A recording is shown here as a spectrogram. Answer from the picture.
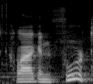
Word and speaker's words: Klagenfurt: It's Klagenfurt, actually, without the th.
